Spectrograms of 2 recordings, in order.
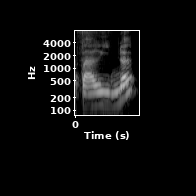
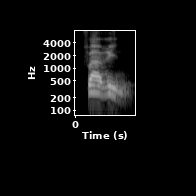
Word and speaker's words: farine: Donc, poule va perdre son E et farine aussi. Ce n'est pas farin, mais farine. En créole, toutes les lettres se prononcent. Il n'y a pas de lettre muette.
